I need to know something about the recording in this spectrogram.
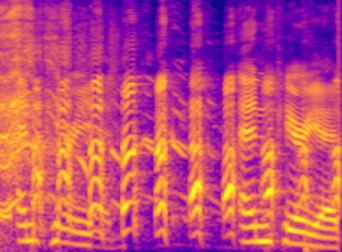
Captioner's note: laughs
